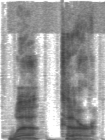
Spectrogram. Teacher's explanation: Nosotros no pronunciamos las R's después de las vocales. Si yo fuera estadounidense, metería una R después de la última schwa.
